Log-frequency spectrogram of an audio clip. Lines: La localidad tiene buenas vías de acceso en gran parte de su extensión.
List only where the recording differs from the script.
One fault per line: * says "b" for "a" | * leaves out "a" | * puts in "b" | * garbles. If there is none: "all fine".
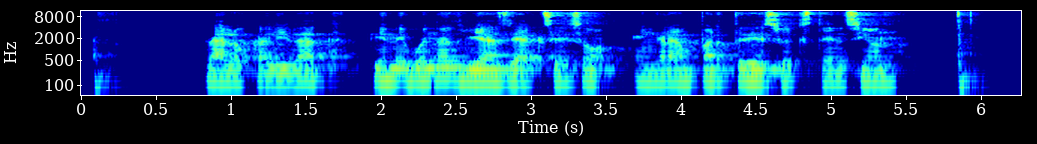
all fine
